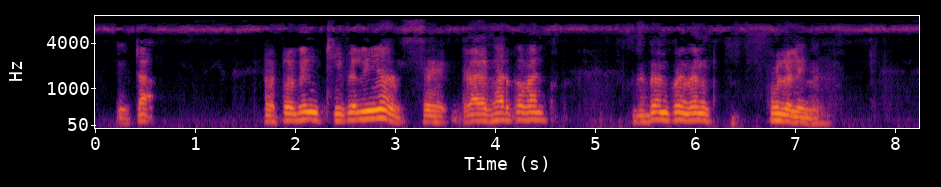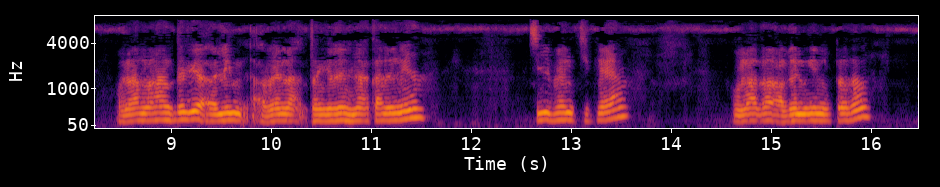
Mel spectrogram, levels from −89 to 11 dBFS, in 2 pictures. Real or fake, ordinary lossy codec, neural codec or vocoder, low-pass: fake; MP3, 32 kbps; codec, 16 kHz, 2 kbps, FreqCodec, smaller model; 7.2 kHz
